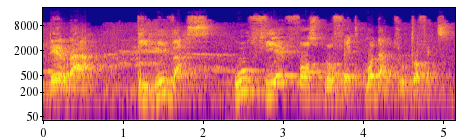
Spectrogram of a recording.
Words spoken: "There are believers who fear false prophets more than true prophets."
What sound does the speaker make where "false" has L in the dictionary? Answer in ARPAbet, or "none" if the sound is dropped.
none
